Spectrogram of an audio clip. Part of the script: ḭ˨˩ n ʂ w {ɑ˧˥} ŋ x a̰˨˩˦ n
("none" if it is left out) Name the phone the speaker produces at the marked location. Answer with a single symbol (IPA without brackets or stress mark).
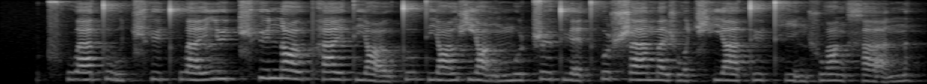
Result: ɑ˥˩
